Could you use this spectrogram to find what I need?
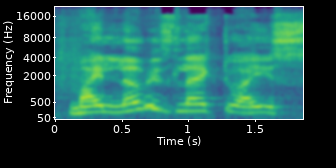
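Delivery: slow, drawn-out reading of a poem line; measured, drawn-out poem reading; slow poem recitation. Shown as a demonstration. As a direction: recite each word slowly to the class.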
